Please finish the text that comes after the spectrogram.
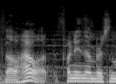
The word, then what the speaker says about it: VA-11 Hall-A: The name sounds silly and a bit hard to pronounce. Good thing it's actually called Valhalla.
